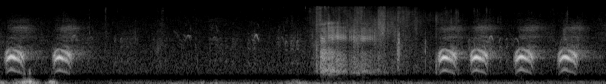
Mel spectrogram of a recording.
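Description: A bird's harsh calls in quick runs, two near the start and four near the end at about three a second, with a brief rush of noise between them.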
